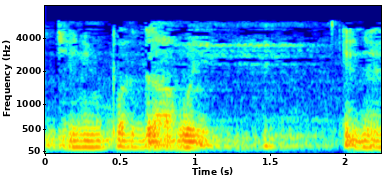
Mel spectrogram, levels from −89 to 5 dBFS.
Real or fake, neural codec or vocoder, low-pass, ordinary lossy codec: fake; vocoder, 22.05 kHz, 80 mel bands, HiFi-GAN; 7.2 kHz; MP3, 24 kbps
